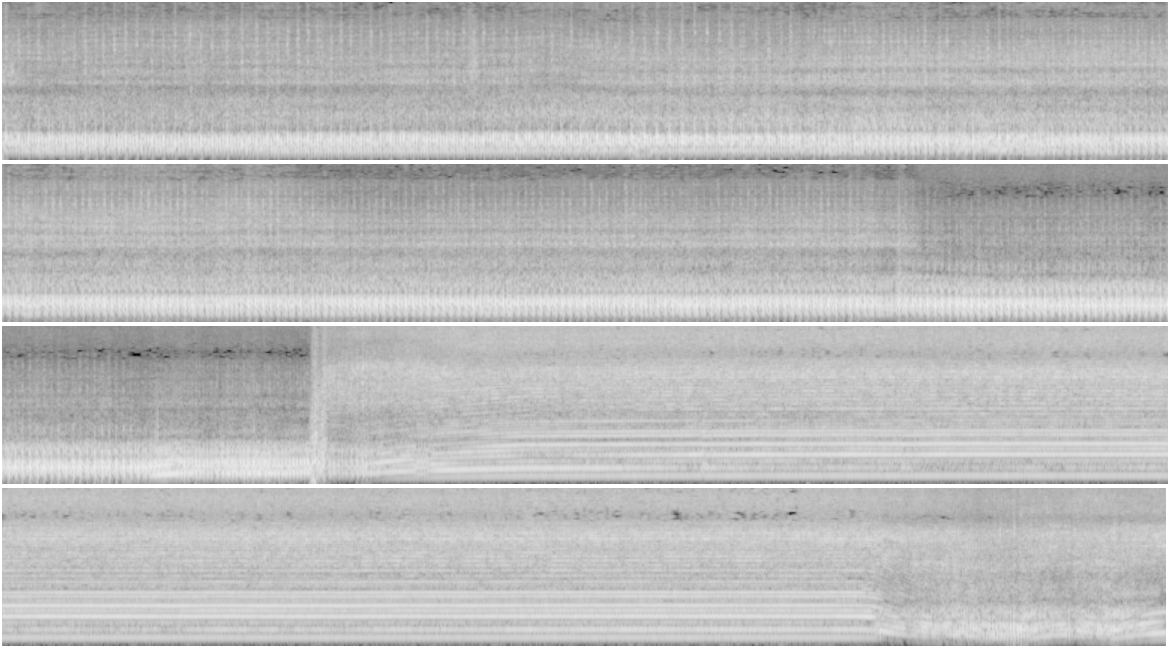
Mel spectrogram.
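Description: A radio-controlled model aircraft's engine and propeller running on the ground. It runs rough and busy at first; a little past halfway the pitch rises and settles into a smooth, steady note, which wavers again near the end.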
